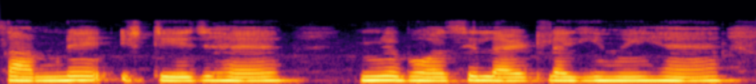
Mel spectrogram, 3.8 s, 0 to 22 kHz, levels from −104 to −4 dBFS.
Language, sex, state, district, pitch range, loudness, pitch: Hindi, female, Uttar Pradesh, Lalitpur, 180-190 Hz, -12 LUFS, 185 Hz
